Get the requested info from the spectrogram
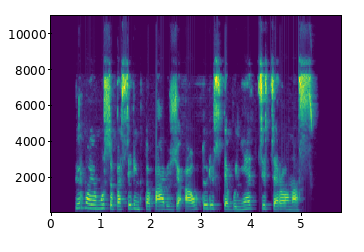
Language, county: Lithuanian, Kaunas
